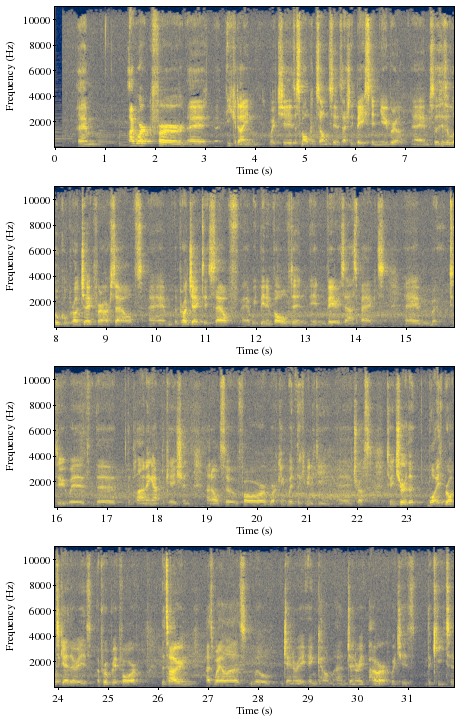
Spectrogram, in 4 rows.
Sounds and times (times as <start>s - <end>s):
Speech: 0.5s - 0.9s, 1.5s - 31.9s.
